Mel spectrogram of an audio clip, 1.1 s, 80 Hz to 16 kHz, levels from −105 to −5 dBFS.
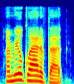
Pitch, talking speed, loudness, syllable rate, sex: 215 Hz, 270 wpm, -16 LUFS, 6.2 syllables/s, female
